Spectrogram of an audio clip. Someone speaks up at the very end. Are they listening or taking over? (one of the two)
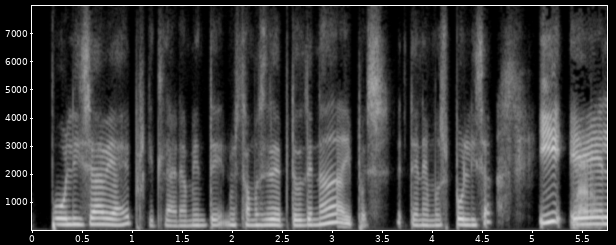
listening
